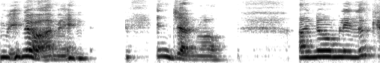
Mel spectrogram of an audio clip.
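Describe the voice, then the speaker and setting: This woman speaks with a British accent. Her intonation is lively. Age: 60s. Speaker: fashion haul vlogger. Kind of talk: casual talk to camera.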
